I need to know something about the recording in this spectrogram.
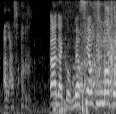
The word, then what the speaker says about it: Al-Aqsa: Ça c'est en français, sinon en arabe c'est Al-Aqsa.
